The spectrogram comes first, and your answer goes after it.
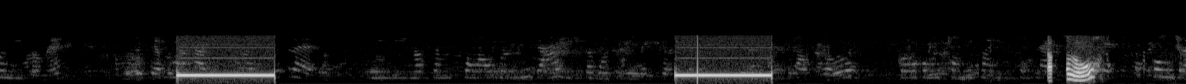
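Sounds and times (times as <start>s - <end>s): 
telephone busy signal after a dropped call: 1.8s - 2.8s, 6.8s - 7.8s
speech: 10.6s - 11.0s.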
